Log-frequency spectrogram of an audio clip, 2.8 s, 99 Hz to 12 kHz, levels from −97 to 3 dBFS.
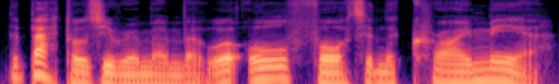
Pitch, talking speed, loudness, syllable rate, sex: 105 Hz, 215 wpm, -20 LUFS, 5.6 syllables/s, male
